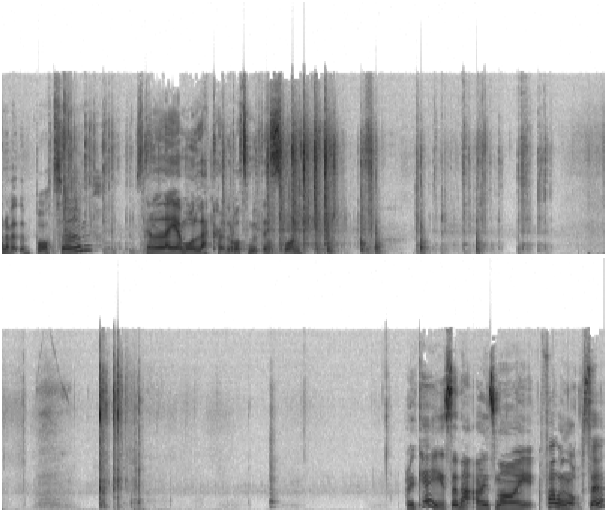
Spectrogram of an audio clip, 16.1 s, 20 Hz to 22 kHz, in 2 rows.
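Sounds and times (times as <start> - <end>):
pebbles clicking in plastic pot: 0.7 - 7.4.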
